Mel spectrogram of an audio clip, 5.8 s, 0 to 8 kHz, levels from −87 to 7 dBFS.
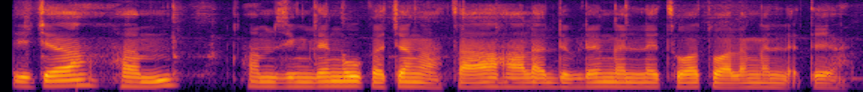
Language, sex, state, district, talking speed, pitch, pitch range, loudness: Wancho, male, Arunachal Pradesh, Longding, 200 wpm, 115 Hz, 110-125 Hz, -17 LUFS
